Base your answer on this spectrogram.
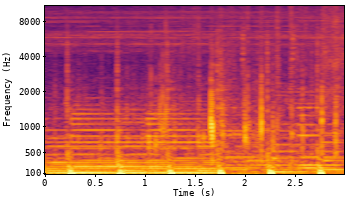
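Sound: horse hooves clip-clopping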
